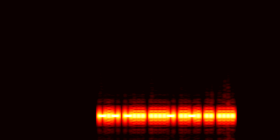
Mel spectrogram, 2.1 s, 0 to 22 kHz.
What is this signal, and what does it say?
Morse code, heard as a keyed tone, about 74 wpm, 700 Hz. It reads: KB4FIH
